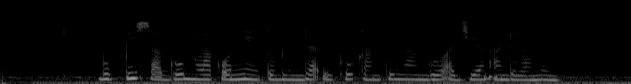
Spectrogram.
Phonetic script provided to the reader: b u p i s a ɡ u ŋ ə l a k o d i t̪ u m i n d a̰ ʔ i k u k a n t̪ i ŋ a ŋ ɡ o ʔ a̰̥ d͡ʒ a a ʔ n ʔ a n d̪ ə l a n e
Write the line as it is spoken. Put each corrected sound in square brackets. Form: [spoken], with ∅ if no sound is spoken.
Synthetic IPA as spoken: b u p i s a ɡ u ŋ ə l a k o [n] i t̪ u m i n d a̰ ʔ i k u k a n t̪ i ŋ a ŋ ɡ o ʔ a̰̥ d͡ʒ [i] a [∅] n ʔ a n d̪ ə l a n e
